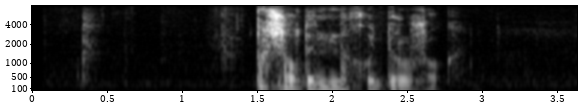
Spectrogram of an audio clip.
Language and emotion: Russian, angry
